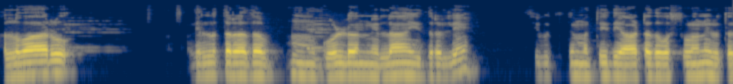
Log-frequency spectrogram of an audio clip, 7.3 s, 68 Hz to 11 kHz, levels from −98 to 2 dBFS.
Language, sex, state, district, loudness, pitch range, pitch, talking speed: Kannada, male, Karnataka, Bijapur, -17 LUFS, 115-125 Hz, 120 Hz, 90 wpm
